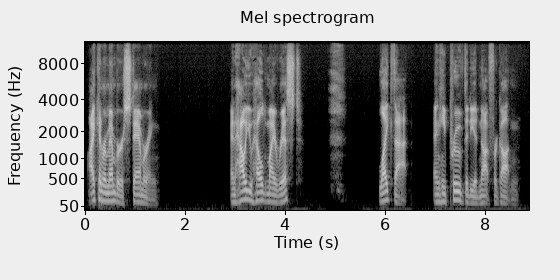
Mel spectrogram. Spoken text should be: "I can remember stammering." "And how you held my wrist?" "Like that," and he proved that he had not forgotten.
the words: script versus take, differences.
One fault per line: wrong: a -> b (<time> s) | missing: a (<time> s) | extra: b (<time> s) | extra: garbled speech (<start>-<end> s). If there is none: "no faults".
no faults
